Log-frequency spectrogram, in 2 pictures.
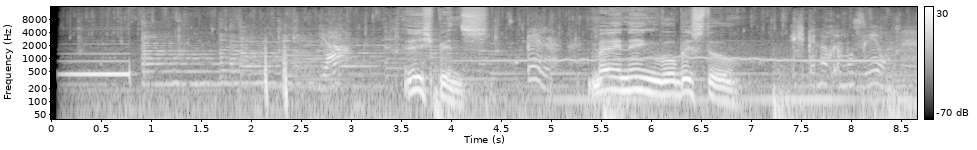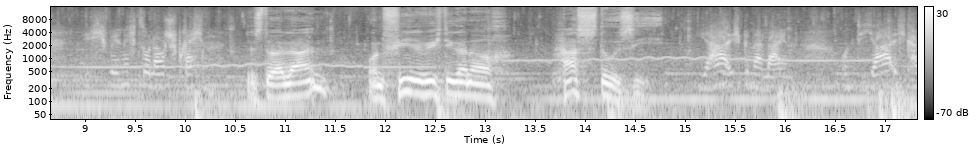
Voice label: Hoerspiel; Tiao Tiao

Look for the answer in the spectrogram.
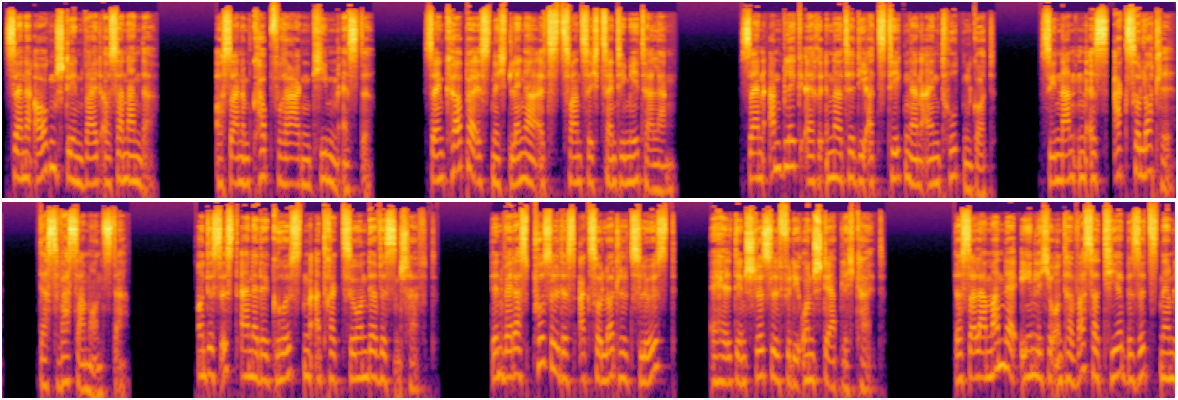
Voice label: Dokumentarischer Text

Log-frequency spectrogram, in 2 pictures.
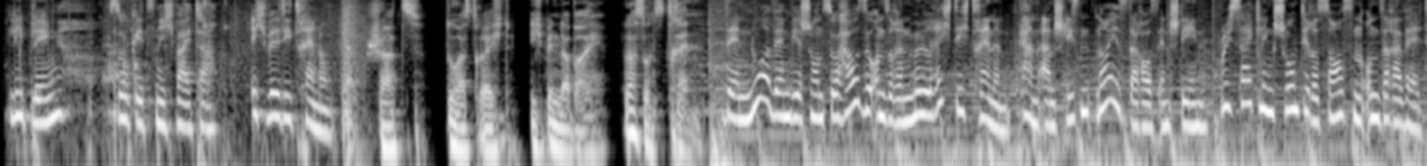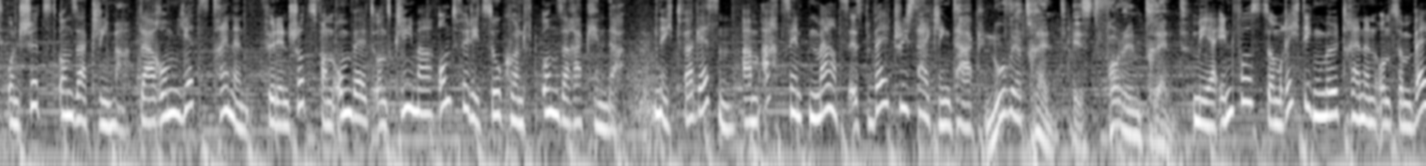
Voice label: Funk Spot; Welt Recyclingtag

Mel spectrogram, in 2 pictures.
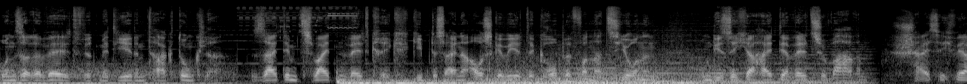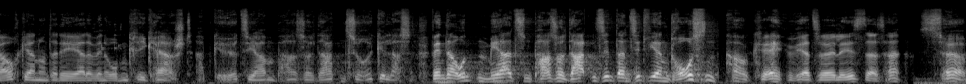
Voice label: Synchron 2 Mix; LOFT VOICES

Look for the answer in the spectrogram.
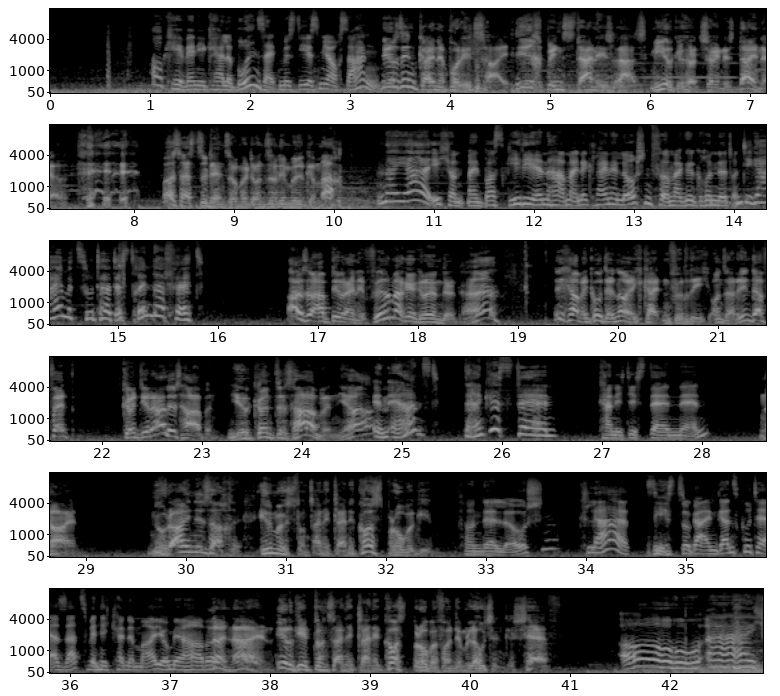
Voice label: DE Synchron

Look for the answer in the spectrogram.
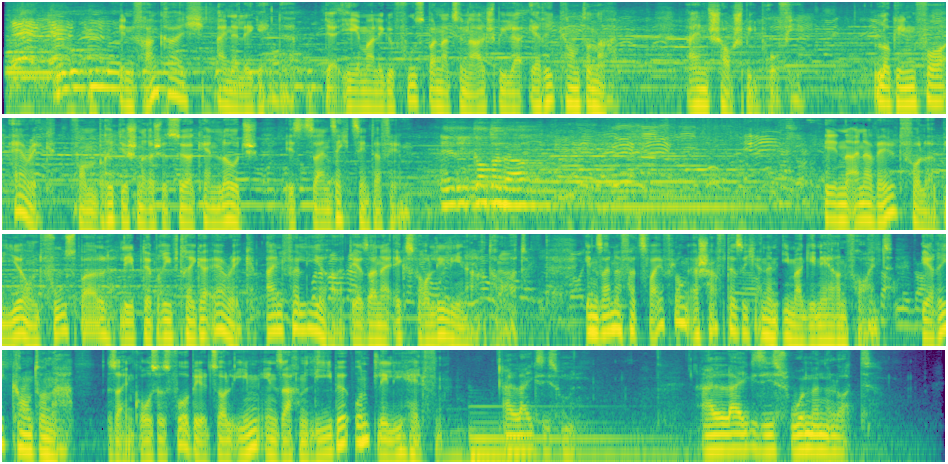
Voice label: kommentar kino magazin; srf 5

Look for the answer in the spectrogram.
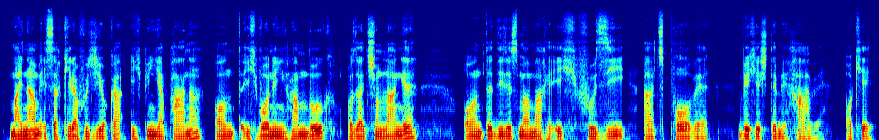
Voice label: japanisch

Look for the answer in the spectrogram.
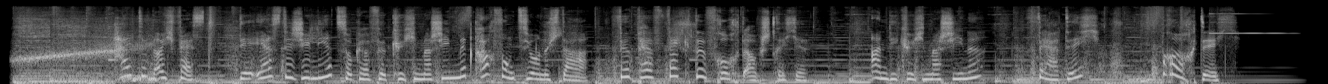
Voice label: DE TVC Diamant Gelierzucker

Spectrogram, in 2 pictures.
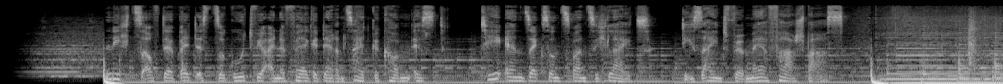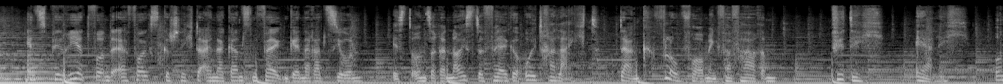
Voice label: Werbespot; TOMASON

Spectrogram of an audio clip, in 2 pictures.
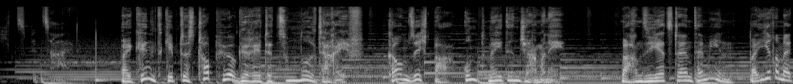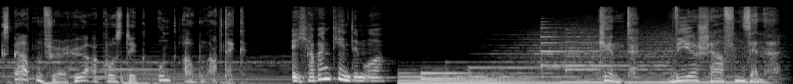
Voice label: Kind Hoergeraete

